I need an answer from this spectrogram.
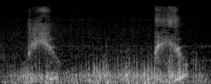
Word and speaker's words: Peugeot: 就 Peugeot。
